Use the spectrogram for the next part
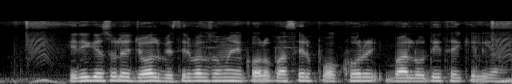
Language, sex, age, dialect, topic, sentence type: Bengali, male, 51-55, Jharkhandi, agriculture, statement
